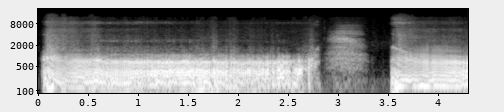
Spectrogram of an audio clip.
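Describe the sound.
A voice imitates an alligator with a deep, rolling growl that rumbles steadily for nearly three seconds, breaks into a brief breathy hiss, then resumes the low guttural roll.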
